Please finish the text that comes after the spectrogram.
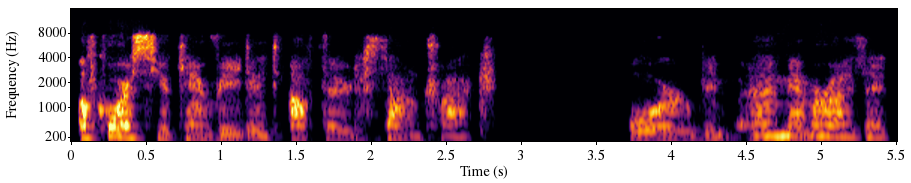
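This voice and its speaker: A language teacher explaining and drilling pronunciation in a deliberate, instructive manner, often checking in with short questions. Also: mid-range voice, darkish tone, dull audio.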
